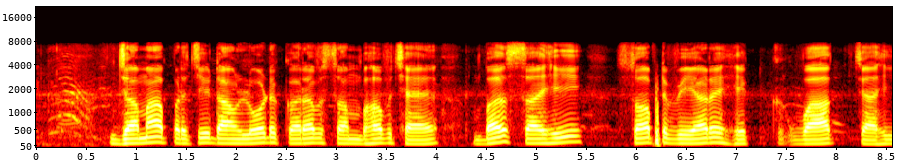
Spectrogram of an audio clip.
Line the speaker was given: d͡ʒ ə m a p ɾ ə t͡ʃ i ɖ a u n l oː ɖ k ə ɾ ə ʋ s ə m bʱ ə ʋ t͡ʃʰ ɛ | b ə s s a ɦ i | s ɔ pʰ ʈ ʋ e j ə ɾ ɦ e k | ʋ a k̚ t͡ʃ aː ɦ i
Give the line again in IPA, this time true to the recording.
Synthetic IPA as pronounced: d͡ʒ ə m a p ɾ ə t͡ʃ i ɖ a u n l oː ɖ k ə ɾ ə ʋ s ə m bʱ ə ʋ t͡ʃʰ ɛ | b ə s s ə ɦ i | s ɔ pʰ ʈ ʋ e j ə ɾ ɦ e k | ʋ a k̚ t͡ʃ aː ɦ i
